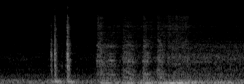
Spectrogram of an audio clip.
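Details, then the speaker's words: Mazda CX-5 at auction, already warm: short crank, then fires straight away and settles into a steady, low, even idle with no misfire or rattle; normal start. "fired right up this is amazing"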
